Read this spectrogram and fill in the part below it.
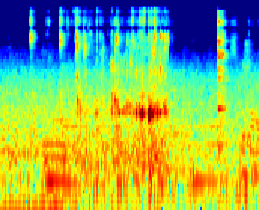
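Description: A drink pours and splashes into a glass.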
